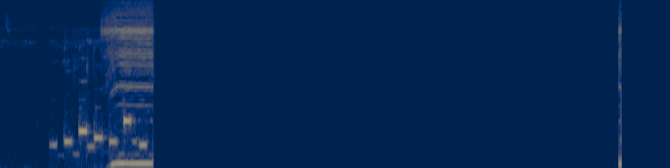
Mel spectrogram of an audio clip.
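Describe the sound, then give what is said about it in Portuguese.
An incoming-call phone ringtone plays a brief melodic run of electronic notes that stops abruptly, followed by silence and one sharp click near the end. “Entrou uma ligação aqui.”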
